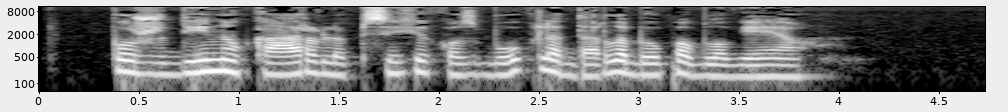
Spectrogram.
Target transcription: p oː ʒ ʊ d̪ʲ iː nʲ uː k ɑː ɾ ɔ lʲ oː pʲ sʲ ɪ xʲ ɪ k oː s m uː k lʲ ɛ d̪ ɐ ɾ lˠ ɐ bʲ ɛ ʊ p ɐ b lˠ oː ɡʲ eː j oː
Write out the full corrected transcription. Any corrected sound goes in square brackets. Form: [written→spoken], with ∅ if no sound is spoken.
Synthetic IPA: p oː ʒ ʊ d̪ʲ iː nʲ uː k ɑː ɾ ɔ lʲ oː pʲ sʲ ɪ xʲ ɪ k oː s [m→b] uː k lʲ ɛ d̪ ɐ ɾ lˠ ɐ bʲ ɛ ʊ p ɐ b lˠ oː ɡʲ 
